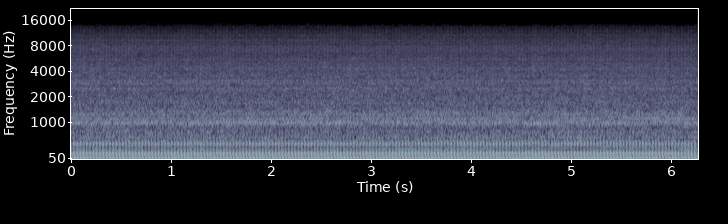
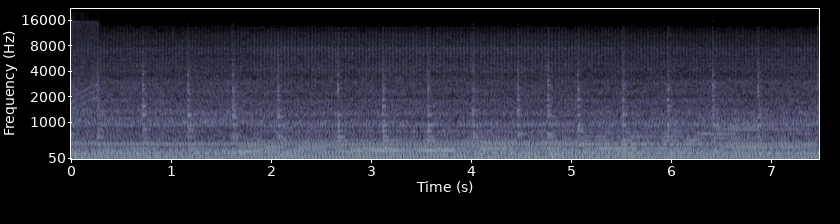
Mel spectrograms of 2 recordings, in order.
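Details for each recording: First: Propane-run mini excavator engine after tri-fuel conversion (gasoline/propane/natural gas): fast steady beat with rough spitting and popping; smooth at high RPM when mixture screw turned in, spitting when turned out. Lean misfire from incorrect propane mixture. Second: Mini excavator engine converted to tri-fuel with a motor snorkel, running on propane at initial startup: steady low hum with a soft, even tick about once a second; idles smoothly.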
